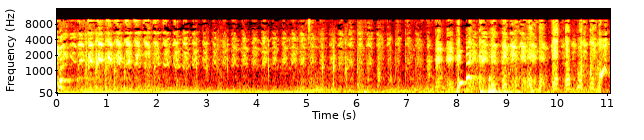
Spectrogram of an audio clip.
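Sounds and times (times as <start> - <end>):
man laughing into electric fan: 0.0 - 11.0.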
